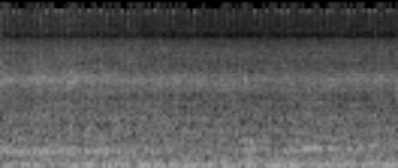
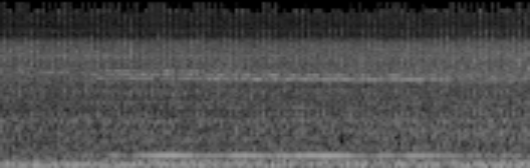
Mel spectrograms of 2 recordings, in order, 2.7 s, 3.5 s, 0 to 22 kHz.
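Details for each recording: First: Hyundai i20 petrol with stored P0300/cylinder 3 misfire history, idling after checks show ignition coil and spark on all four plugs fine: steady, even idle with no stumbles; engine sounds silent and smooth. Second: Hyundai i20 petrol idling with the cylinder 3 injector connector unplugged during a P0300/cylinder 3 misfire diagnosis: steady hum with a faint uneven stumble; the car had a warning light, missing and jerking.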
